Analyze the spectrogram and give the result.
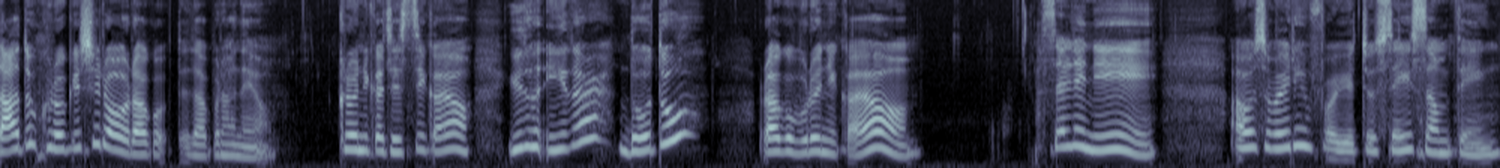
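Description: Pausing long and often, a woman speaks high for her sex with lively intonation and a dark, mellow tone, in a dry, close sound with no echo. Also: moderate pace. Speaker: radio host teaching English through film. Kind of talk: language lesson on radio.

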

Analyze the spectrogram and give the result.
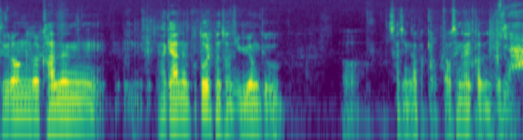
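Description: Against noticeable background noise, a man with a very deep, low pitch talks at a moderate pace with lively intonation. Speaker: fashion editor. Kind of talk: casual studio chat. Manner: terse, says little.

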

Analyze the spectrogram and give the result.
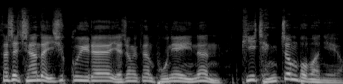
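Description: Speaking at a fairly quick pace, a man with a fairly high pitch sounds somewhat breathy. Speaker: political reporter. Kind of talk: news analysis interview.

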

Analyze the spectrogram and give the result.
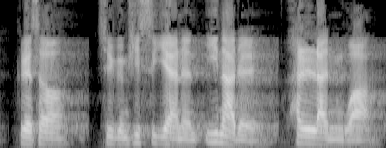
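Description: A man with a medium-pitched voice and a bright, sharp tone speaks at a very slow pace, with audible room echo. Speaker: pastor. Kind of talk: sermon.

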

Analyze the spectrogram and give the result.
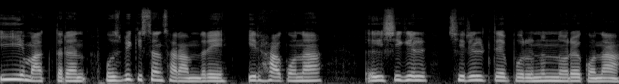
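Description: Very clean recording, silent background, dry and close with no echo. A woman with a fairly low pitch and a dark, mellow tone speaks fairly slowly with fairly even intonation. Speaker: migrant news correspondent. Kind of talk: news reading.

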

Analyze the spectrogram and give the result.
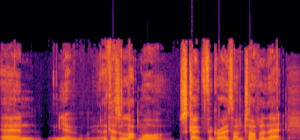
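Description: Flat, monotone speech with a New Zealand accent at a moderate pace, on a very clean recording with a silent background. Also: man. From New Zealand, Auckland. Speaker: ambassador. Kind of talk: radio interview. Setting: studio.

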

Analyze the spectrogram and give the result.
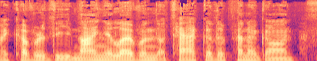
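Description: Heard in a dry, close sound with no echo, a man with an American accent speaks in a fairly high pitch. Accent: American English, Korean American. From US. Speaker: retired photojournalist. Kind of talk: interview. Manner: halting, with restarts.

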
